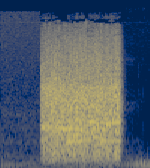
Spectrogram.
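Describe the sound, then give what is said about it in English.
Clapping applause bursts in suddenly and holds as a dense, loud, steady patter for about a second, then stops abruptly, with nothing else heard around it. “Gotta give him a clap.”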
